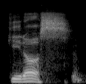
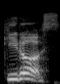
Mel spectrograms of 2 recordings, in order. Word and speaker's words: Quiroz: Is it Quiroz? Is that how I say your last name, bro? Yes, Quiroz? That's exactly it. Quiroz. Quiroz.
